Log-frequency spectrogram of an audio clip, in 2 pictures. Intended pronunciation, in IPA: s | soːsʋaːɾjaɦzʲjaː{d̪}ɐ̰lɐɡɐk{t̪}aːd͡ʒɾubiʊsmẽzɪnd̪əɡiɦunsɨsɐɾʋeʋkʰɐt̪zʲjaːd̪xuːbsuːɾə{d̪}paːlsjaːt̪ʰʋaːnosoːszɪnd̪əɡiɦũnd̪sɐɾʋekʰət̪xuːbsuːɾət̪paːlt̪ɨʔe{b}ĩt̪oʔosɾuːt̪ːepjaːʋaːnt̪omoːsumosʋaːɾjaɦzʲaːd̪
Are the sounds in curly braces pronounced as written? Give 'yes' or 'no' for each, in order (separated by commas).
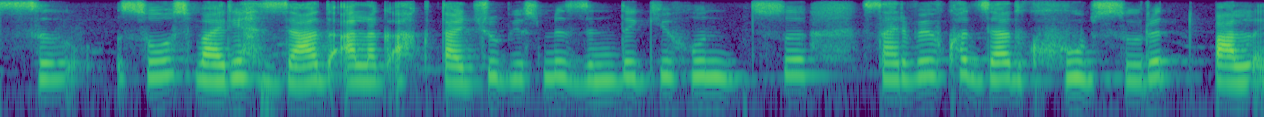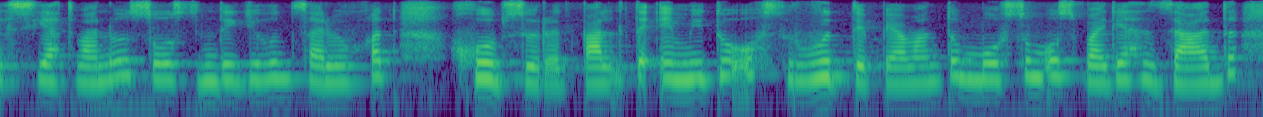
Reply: yes, yes, no, no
